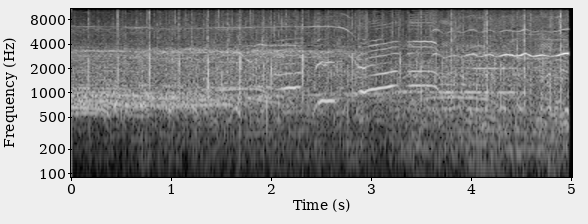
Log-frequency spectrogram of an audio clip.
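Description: A large crowd cheers and screams loudly outdoors.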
